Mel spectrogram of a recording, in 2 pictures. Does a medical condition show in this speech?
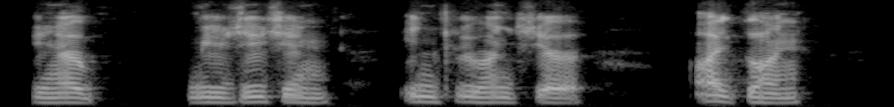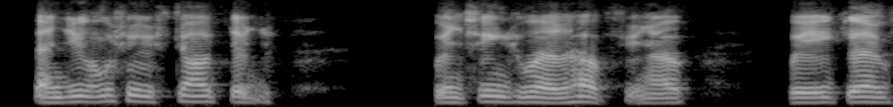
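Yes: spinal muscular atrophy type 2.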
